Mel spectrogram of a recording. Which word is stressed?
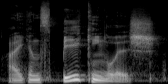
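speak. The stress falls on the word speak. The point is that the speaker actually speaks it. "Ênfase em speak"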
